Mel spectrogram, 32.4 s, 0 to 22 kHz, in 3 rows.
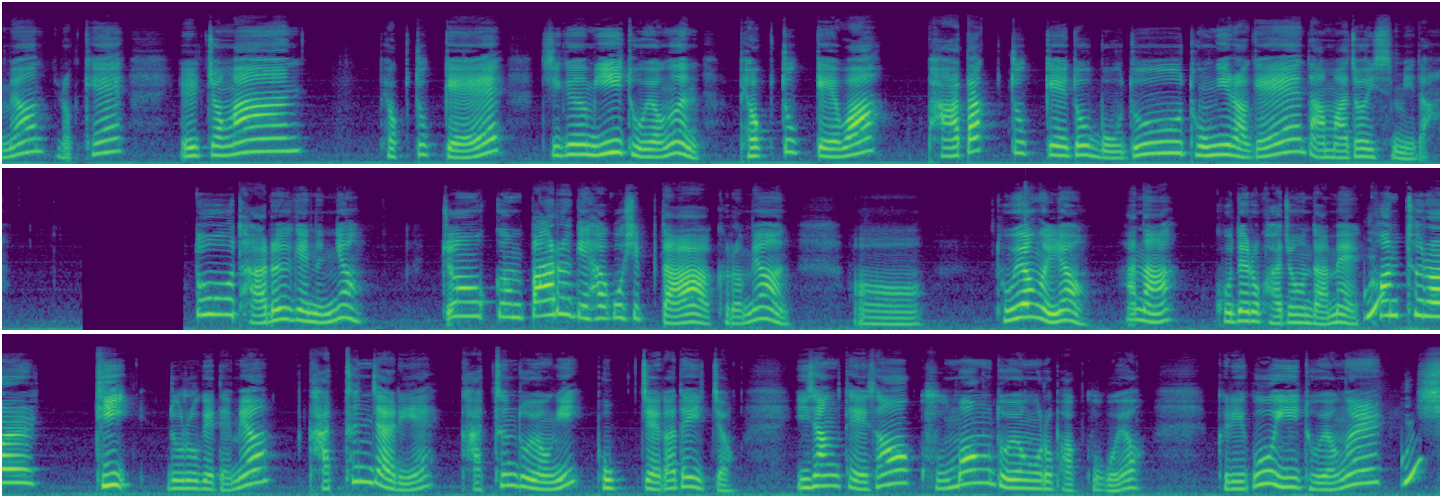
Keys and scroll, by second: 8.3 typing, 22.3 super+d.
